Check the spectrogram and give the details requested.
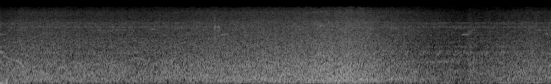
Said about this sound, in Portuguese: Logo adiante do ponto de onde haviam embarcado, o rio dá uns saltos por uns penhascos enormes e a água golpeia a terra com tanta força que de muito longe se ouve o ruído.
